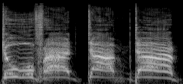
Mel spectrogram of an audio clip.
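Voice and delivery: high, slow, furious roar; gebrüllt. Acted. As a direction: bellow it at the top of your voice. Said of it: "brüllte Hagrid". (wütend brüllen)

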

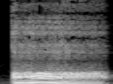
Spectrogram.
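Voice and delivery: be taken with the sight; fascinated. A narrator's reading. Colin staring at Ron's slugs, fascinated. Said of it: "sagte Colin fasziniert".

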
